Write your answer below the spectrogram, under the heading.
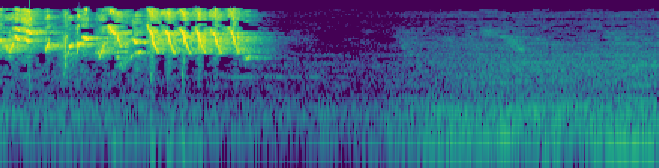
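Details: European goldfinch song used for mating and to help a captive goldfinch learn to sing: a fast burst of high twittering, tinkling notes lasting under two seconds, then quiet low background hum.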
